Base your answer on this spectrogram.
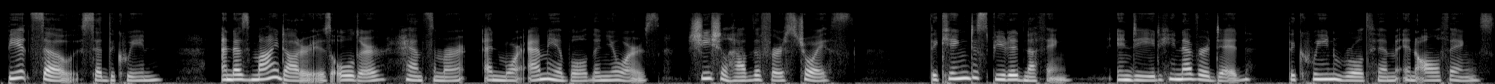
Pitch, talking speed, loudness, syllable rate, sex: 205 Hz, 150 wpm, -18 LUFS, 4.3 syllables/s, female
